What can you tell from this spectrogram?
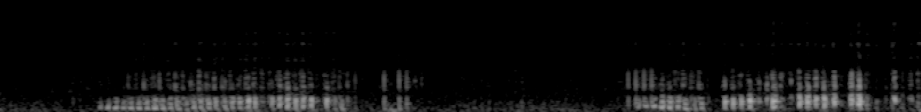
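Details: Happy calico cat purring while petted, two vibrating rumbles over a second long each, the second one louder and more pulsing, with a short pause between them.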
